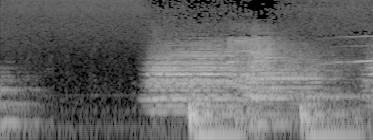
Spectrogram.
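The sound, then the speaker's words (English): A deep, loud alarm blares in after about two seconds of low rumble, a sustained horn-like tone with layered harmonics that holds steady and booming until the end, sounding through a biotics building and the temporary docking bays outside it as an assault is expected. “The alarm cut through the biotics building, the temporary docking bays built outside it, the kill zone surrounding it.”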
